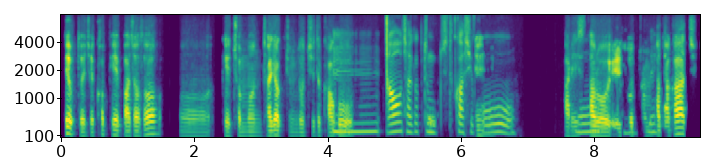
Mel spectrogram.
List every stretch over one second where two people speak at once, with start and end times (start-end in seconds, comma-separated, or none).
7.7-9.0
